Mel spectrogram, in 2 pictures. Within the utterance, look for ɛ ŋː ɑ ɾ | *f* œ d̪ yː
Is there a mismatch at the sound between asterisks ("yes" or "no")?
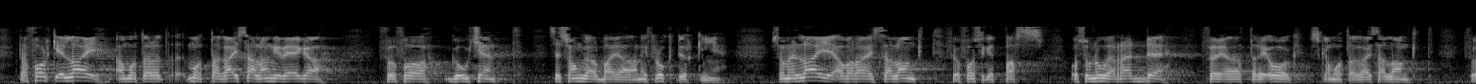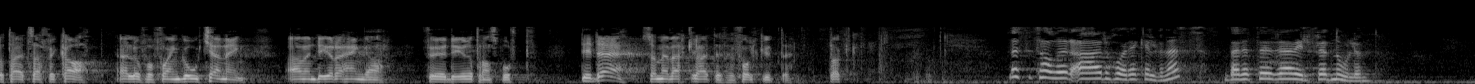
no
